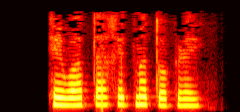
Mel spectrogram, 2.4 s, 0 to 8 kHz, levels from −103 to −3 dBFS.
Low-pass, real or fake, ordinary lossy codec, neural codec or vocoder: 7.2 kHz; real; MP3, 24 kbps; none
